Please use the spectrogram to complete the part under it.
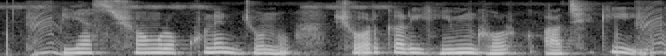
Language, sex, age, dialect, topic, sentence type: Bengali, female, 18-24, Northern/Varendri, agriculture, question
